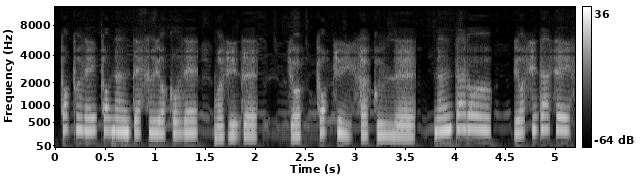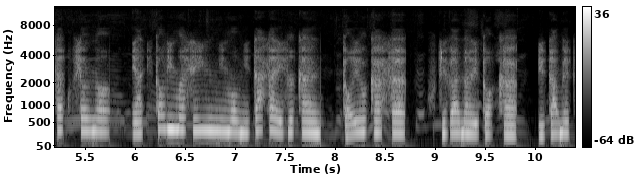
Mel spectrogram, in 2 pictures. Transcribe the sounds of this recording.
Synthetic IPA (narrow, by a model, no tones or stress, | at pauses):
t̪o̞pɯ̟ɾeit̪o̞nãnd̪e̞sɨjokonemaʑid̪e̞ | jot̪ːo̞kʲiisakɯ̟nenãnd̪aɾo̞ː | jo̞ɕid̪ase̞isakɯ̥ɕono̞ | jakʲi̥t̪o̞ɾʲimaɕĩːɲ̟ːimo̞ɲ̟it̪asaizɨkãnt̪o̞jɯ̟ːkasaɸɯ̟̥kʲiɡanait̪o̞ka | it̪ame̞t̪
